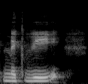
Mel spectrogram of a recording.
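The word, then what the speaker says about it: MIECHV: So it is pronounced very officially McV, and it stands for the Maternal, Infant, and Early Childhood Home Visiting Program.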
